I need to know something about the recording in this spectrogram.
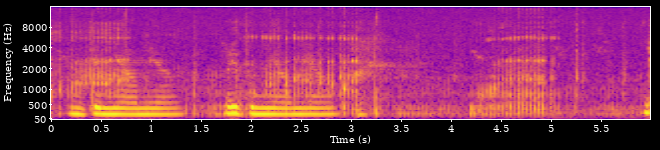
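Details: Once truly feral female cat, said to sound like a little bird, talks to her caretaker in three low, rolling chirp-trills, each about a second long and separated by short pauses, with faint indoor rustling.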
